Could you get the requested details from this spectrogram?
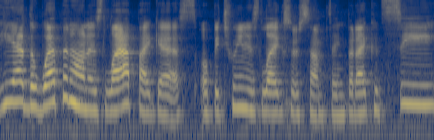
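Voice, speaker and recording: A woman with an American accent speaks at a fairly high pitch in a bright, sharp tone, with ordinary pitch variation. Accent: Massachusetts accent, comes out when nervous. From Massachusetts. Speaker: eyewitness vlogger. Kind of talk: personal testimony. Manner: rambling, hesitant.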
